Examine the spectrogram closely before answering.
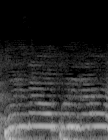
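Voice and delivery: high, loud playful taunt; teasing dad. Retold or imitated. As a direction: chase and tease in a high voice.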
